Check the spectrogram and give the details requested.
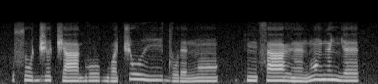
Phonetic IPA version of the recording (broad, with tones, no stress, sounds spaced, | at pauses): s o˦ d͡ʒ ə˦ t͡ʃ aː˧ ɡ oː˧ ɡʷ a˨ t͡ʃ o˦ ɣ iː˧ d o˨ ɾ ɛ˨ ŋ ɔ̃˧ | k ĩ˧ s aː˧ ɣ ɛ̃˨ ɡ ɔ̃˦ ɡ ɛ̃˦ ɲ ɛ˧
